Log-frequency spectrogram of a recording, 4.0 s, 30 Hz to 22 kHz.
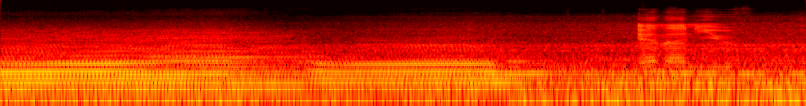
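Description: A 2024 Ford Mustang GT Premium engine drones steadily while driving, its pitch shifting slightly as it climbs and settles, loud and close throughout.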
